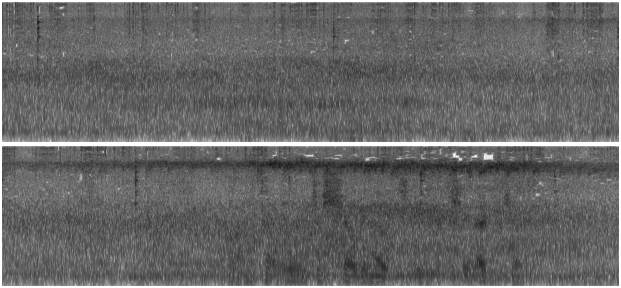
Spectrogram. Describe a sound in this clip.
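Wind rushes past a bicycle rider outdoors.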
